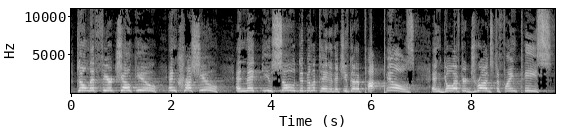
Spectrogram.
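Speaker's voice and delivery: a hammed-up frantic plea, loud and slow; mock frantic preaching. Shown as a demonstration. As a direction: overdo the passion on purpose, crying out. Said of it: "with weeping and passion and jumping up and down".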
